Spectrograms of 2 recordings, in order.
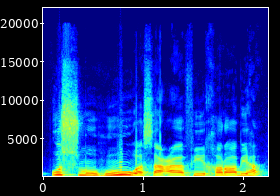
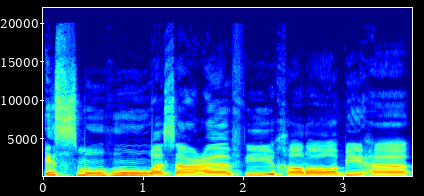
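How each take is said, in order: First: The first word begins with a 'u' sound. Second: The first word begins with an 'i' sound. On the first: The speaker calls it wrong. "हम ऐसे नहीं पढ़ेंगे" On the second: The speaker calls it right. "फिर आगे से पढ़ना चाहें"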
